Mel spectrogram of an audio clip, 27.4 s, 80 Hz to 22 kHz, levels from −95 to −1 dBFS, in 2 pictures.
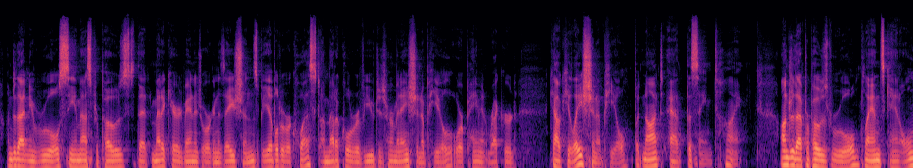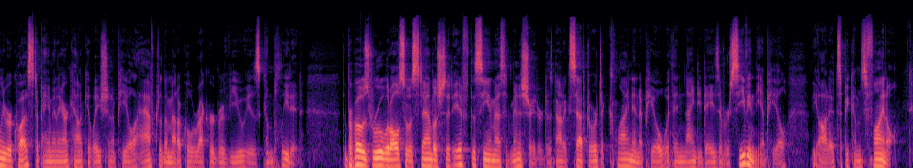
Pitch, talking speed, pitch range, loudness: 105 Hz, 175 wpm, 95-115 Hz, -30 LUFS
